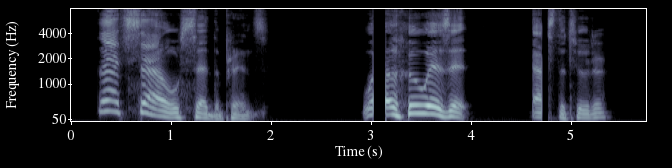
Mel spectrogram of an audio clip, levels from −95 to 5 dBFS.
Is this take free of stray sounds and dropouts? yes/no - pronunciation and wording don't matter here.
no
